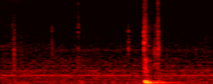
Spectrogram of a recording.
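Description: A single sharp click with a low thump about one and a half seconds in, after a few fainter ticks, over a faint steady hum: a key or mouse button pressed to advance the lecture slide.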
